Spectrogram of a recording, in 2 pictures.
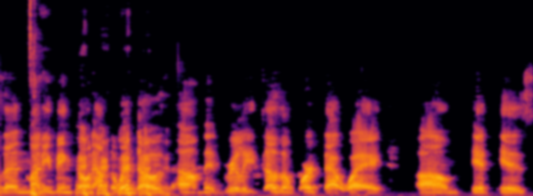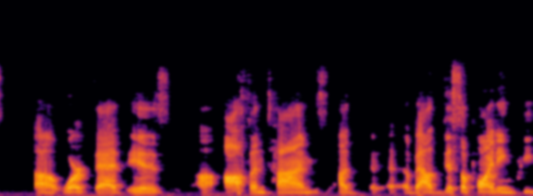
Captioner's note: laughs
